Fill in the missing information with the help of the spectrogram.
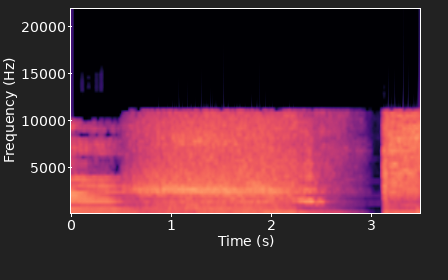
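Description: A loud car engine revs hard for the Band Motores segment, its pitch sweeping and climbing with a rough roar and a hint of tire squeal, cutting out briefly near the end before roaring back.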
